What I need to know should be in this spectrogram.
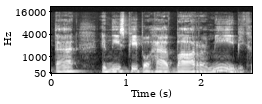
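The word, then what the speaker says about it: barami (บารมี): It's pronounced barami.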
